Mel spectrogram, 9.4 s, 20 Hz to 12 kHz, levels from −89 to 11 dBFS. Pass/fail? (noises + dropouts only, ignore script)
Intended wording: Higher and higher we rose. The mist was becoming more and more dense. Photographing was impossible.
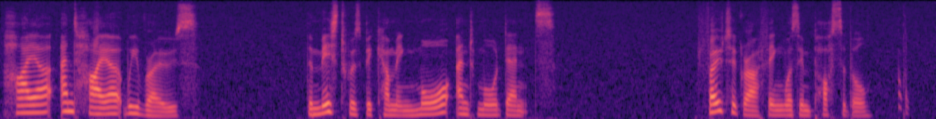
fail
